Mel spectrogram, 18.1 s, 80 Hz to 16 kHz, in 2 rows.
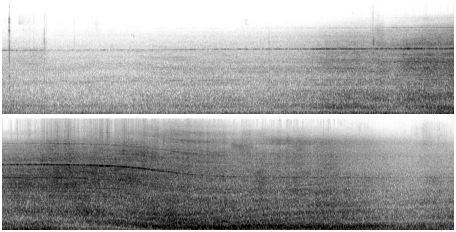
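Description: Airbus A320's CFM International CFM56 turbofan engines at take-off thrust as the jet lifts off and passes. A high fan whine swells and then drops in pitch as it goes by, followed by a deep rumble that starts to fade near the end.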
